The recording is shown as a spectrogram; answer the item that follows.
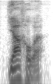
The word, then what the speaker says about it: Yahowah: And she ignored and forgot me, Eth Eni Shakach, prophetically announces, Yahowah, the proper pronunciation of Yehovah our Eloah, God as directed in his Twrah, teaching regarding his Hayah existence in our Shalom WM, restoration.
